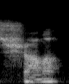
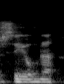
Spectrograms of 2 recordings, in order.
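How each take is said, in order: First: The name is said as 'Shanna'. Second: The name is said as 'Siona'. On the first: The speaker calls it right. "it's not, it's Shanna" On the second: The speaker calls it wrong. "I'm as guilty as everybody in mispronouncing it"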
